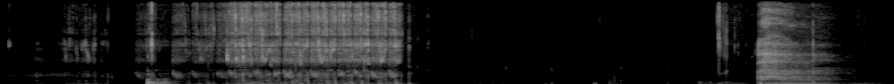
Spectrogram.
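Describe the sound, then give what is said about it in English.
Hot cocoa sipped close to the microphone: two loud, breathy slurps, the first about two seconds long, with faint small swallow clicks in the quiet gap between them. “I'm purposely drinking close to the mic so it sounds cool.”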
